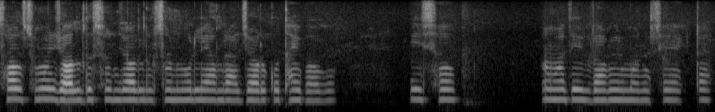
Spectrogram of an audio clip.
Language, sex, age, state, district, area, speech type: Bengali, female, 45-60, West Bengal, Hooghly, urban, spontaneous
